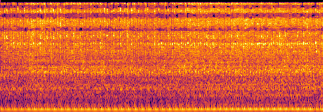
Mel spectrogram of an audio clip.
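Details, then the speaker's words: Exmark Radius mower engine after carburetor cleaning, stuck spring on bottom needle freed: steady, low, even thrum with no misses or surges; smooth normal idle, though idle seems low. "But that spring being stuck was definitely it. Listen to this baby purr, boy."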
